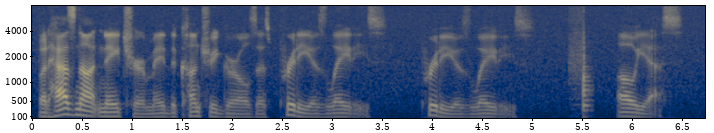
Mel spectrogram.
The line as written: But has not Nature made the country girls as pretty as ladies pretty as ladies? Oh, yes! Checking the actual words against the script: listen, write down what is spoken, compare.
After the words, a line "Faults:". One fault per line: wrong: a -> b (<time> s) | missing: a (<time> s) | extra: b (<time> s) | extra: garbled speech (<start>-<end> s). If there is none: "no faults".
But has not Nature made the country girls as pretty as ladies pretty as ladies? Oh, yes!
Faults:
no faults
